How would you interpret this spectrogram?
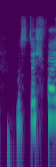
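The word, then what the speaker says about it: مستشفى: Oh yes, and for Mustashfa, the main thing here is this ya is pronounced like an alif because it has no dots. No dots. When fi, for example, fi has dots, so it is pronounced with an e sound, fi. But without any dots on the ya, it's an a sound. So ala, ila, mustashfa.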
